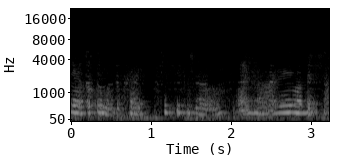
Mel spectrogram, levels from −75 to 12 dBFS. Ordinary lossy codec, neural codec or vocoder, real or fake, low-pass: none; codec, 44.1 kHz, 1.7 kbps, Pupu-Codec; fake; 5.4 kHz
